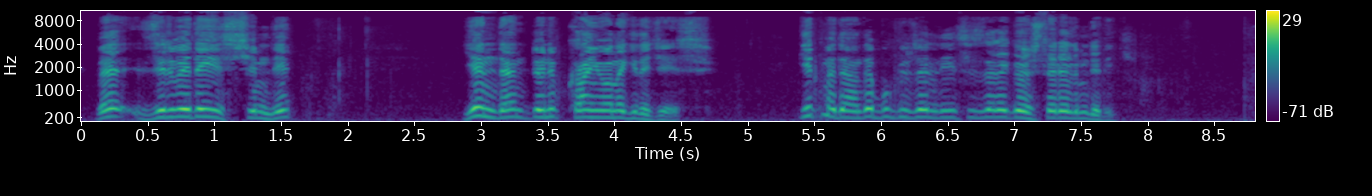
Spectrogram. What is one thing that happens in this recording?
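An elderly man talks calmly and clearly, close by, outdoors.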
